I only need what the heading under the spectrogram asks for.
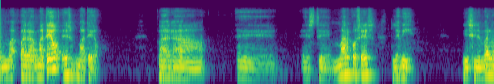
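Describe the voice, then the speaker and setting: A priest with a fairly low, mellow voice leads a Bible workshop as an informal lecture. He talks in a chatty, digressive way, full of hesitant fillers and side stories.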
